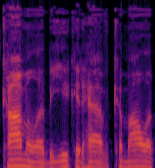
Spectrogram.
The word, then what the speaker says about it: Kamala: I know it's pronounced Kamala, but you could have Kamala Palooza too.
